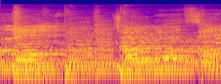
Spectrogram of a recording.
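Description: Yamaha acoustic guitar strummed in a steady rhythm, about two strokes a second, with a man singing over it.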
